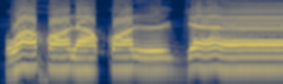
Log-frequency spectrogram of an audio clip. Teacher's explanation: Panjangkan janya dulu enam harakat baru masuk ke nun. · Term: mad lazim, mad lazim kalimi musaqqal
